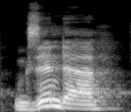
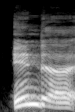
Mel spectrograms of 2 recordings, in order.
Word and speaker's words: Xinda: This is Xinda. Inda if the X is silent, or Shinda if the English alphabet is useless for this brand.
